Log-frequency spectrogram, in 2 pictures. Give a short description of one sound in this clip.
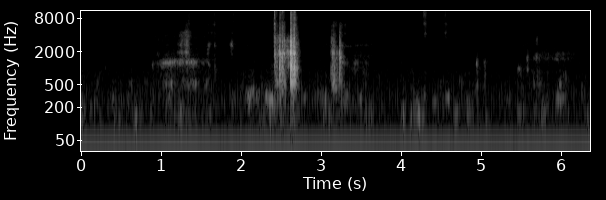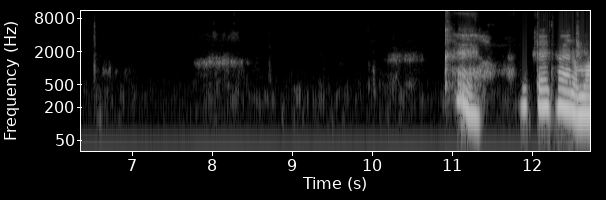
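A paintbrush brushes softly across a painted surface.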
